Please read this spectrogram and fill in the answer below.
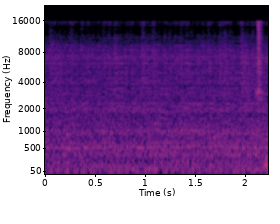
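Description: Steady, faint background hiss with a thin hum: the open microphone's room noise, with no distinct sounds.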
